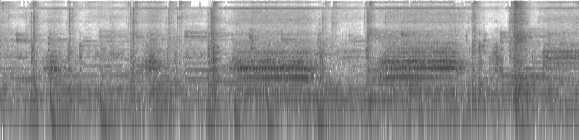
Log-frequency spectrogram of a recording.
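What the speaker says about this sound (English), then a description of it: "So now the Cricut is just gonna go ahead and it's gonna do its job." A Cricut cutting machine cuts lettering from heat transfer vinyl, giving close whirring motor bursts that start and stop in a repeating rhythm, with soft knocks as the carriage moves.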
